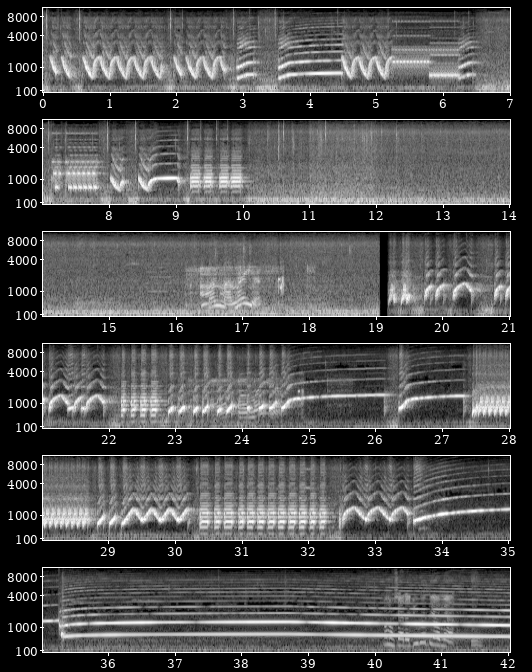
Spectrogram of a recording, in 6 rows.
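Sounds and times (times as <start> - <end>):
electronic police siren: 0.0 - 10.0, 19.2 - 42.0.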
